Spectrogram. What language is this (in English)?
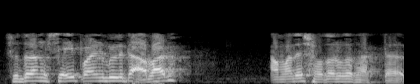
Bangla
